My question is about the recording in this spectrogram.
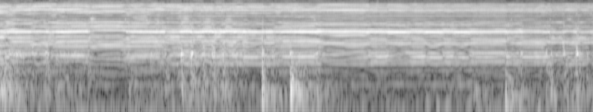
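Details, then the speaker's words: Alfa Laval refrigeration system, new liquid line solenoid valve coil energised: constant harsh high-pitched buzz; loose coil suspected, case may need pinching; reduces to a hum once gas is in. "I remember reading somewhere that if you get one that's buzzy, you might have to just pinch the case in a bit, because I think a lot of the noise is if the coil's loose"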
